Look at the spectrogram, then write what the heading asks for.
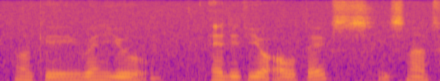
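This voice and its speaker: Noticeable background noise sits behind a man with a non-native accent. He speaks at a very slow pace and a medium pitch. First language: not English. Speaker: tutorial maker. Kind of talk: tutorial. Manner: halting, many fillers.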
